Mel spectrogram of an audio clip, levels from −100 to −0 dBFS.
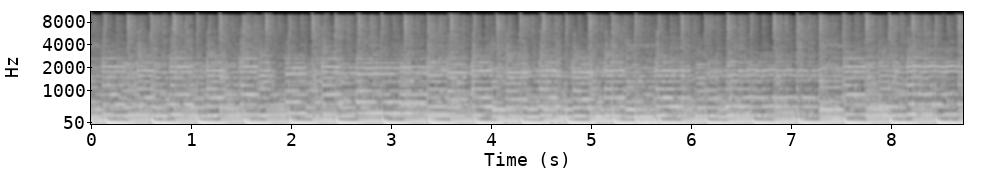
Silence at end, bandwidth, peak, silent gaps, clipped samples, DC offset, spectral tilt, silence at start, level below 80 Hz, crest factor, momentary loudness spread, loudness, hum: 0 s; 11 kHz; -2 dBFS; none; under 0.1%; under 0.1%; -4.5 dB/octave; 0 s; -16 dBFS; 12 dB; 1 LU; -16 LUFS; none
